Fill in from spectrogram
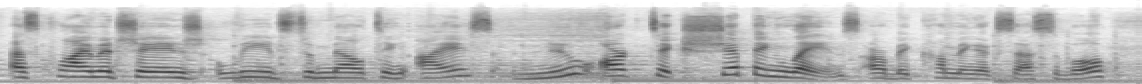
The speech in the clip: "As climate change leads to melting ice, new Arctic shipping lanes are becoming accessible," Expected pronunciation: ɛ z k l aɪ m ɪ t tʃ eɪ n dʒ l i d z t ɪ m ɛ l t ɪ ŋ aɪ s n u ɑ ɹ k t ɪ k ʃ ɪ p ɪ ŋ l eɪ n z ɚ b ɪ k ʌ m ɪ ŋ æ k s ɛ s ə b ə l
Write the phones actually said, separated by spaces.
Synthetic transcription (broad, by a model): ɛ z k l aɪ m ɪ t tʃ eɪ n dʒ l i d z t ɪ m ɛ l t ɪ ŋ aɪ s n u ɑ ɹ k t ɪ k ʃ ɪ p ɪ ŋ l eɪ n z ɚ b ɪ k ʌ m ɪ ŋ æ k s ɛ s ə b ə l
